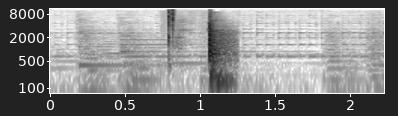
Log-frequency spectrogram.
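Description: Move sound of a xiangqi board replay: a short sharp click followed a quarter second later by a loud thunk, like a wooden chess piece being set down, over quiet background music.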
